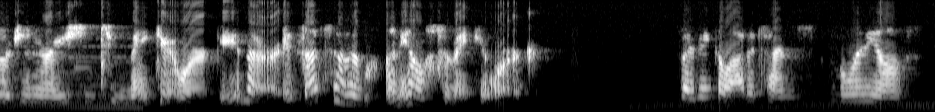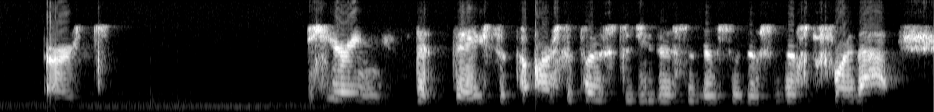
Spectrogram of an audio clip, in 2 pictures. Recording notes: Take a listen to my phone call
